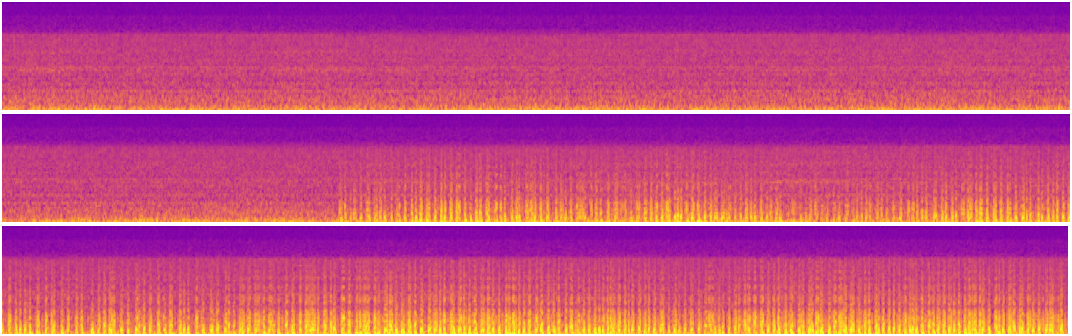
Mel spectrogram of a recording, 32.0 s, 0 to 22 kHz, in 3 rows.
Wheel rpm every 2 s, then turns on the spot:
230, 220, 230, 230, 230, 230, 230, 230, 230, 230, 230, 220, 200, 200, 220, 230.
none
